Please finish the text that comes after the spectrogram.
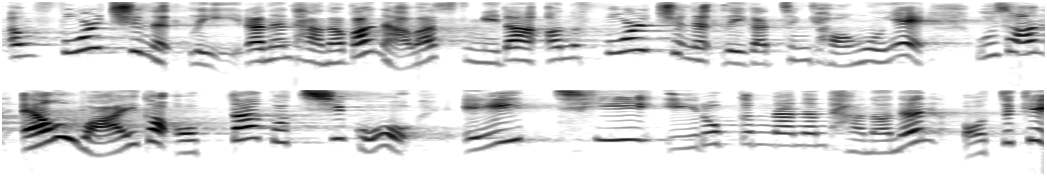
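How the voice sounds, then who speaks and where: Lively-voiced woman teaching pronunciation. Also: high voice, long reverb tail. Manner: drills pronunciation, models words slowly and has students repeat. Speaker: English speaking test teacher. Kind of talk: recorded exam-prep lecture.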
